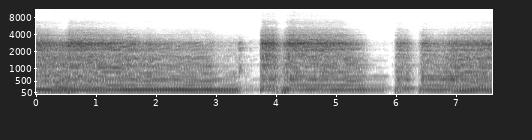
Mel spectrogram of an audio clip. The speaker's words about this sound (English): The one thing I don't like about the Boss is that they don't clean up. They don't clean up good. They just get muddy. Yeah. I mean, it's still a really usable fuzz, though.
